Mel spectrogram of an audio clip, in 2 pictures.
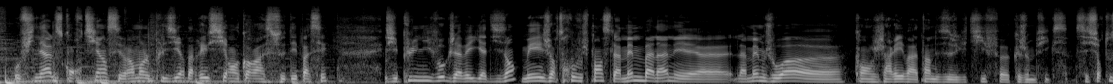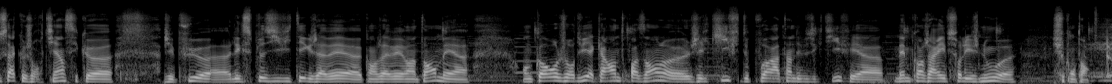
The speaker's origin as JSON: {"language": "French", "town": "Créteil", "region": "Île-de-France", "country": "France", "tie": "born or raised there", "also_born_or_lived": "Mougins", "said": "Je suis né à Créteil. L'environnement dans lequel j'ai vécu, c'est un environnement banlieue parisienne"}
